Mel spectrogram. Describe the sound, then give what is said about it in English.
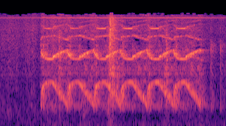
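A toy emergency-vehicle siren wails in a fast, rising-and-falling warble, about six quick cycles over two seconds, loud, then cuts off abruptly. No one speaks. “Fire engine! Yes, fire engine, police car, ambulance.”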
